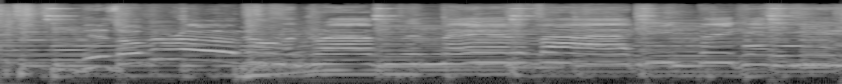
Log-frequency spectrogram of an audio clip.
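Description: Acoustic country music: a steel-string acoustic guitar strumming to a steady beat, while a dobro plays a slide melody whose notes glide up and down, about a second in and again about four seconds in.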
